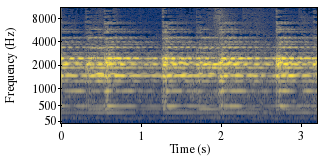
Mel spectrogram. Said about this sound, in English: I like this beat. Beat's interesting. Well, the sample's interesting. Mm-hmm. I like these bells.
